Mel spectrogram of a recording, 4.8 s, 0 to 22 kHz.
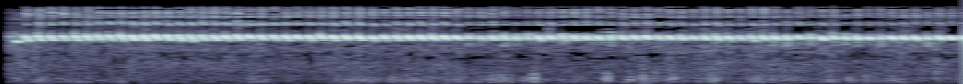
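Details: European greenfinch singing in the larguero style, recorded in 2021 to teach young birds: a long, unbroken rolling trill of rapid, even pulses at a steady high pitch, with faint low rumbling behind.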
